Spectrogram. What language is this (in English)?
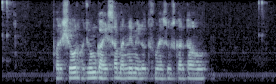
Urdu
